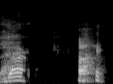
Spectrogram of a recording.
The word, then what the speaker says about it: Derby: for something or actually Darby it was where yes it's spelled derby but it's pronounced Darby and when he was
